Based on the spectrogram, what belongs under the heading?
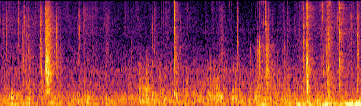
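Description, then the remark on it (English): Steady rain hisses throughout, with scattered sharp crackles, while a deep rumble of thunder swells louder near the end. No one speaks. “Sorry, the thunder and that swarm of bats startled me a little bit.”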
